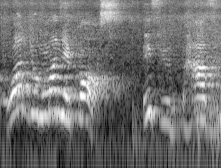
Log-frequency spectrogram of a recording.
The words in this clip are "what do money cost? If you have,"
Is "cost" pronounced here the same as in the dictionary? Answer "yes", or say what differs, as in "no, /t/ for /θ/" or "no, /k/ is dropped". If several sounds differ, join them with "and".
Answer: no, /t/ is dropped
